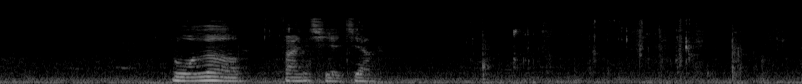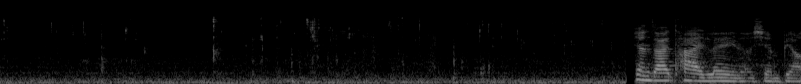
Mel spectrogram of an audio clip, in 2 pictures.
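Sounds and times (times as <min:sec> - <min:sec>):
person chewing: 0:04.5 - 0:14.3.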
